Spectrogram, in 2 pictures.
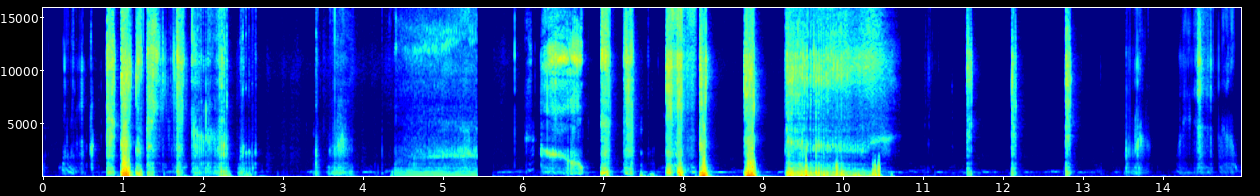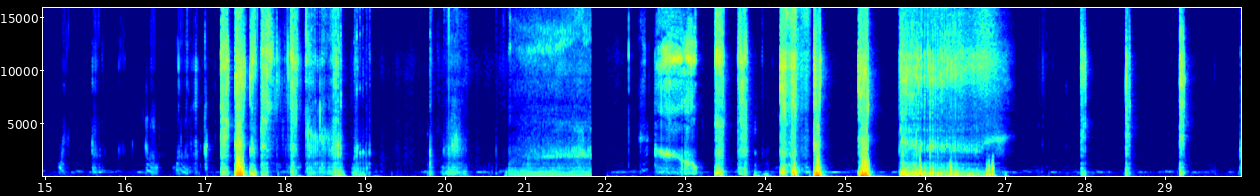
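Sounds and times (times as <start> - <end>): fart sound effects: 0.8 - 2.7, 3.6 - 5.4, 6.2 - 10.6, 17.2 - 19.1, 20.0 - 21.8, 22.6 - 27.0.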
